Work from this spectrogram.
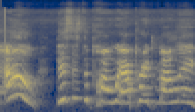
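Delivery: very high, loud, play-acted delivery. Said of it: "she's mimicking the part like".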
